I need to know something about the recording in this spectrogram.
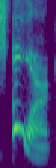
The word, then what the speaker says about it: Stewart: jimmy store the way the way that jimmy stewart pronounces stuart is so different to the way i pronounce stewart like i spa i say like it's ch e-w-a-r-t stewart and he says store like it's like there's there's such a uh in there that new zealanders are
